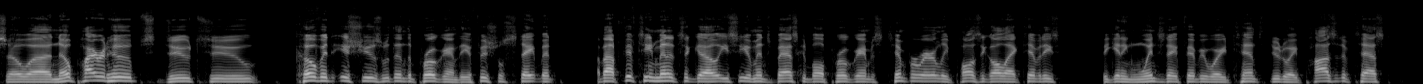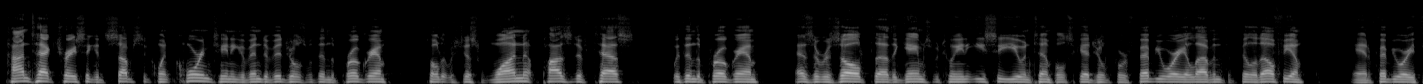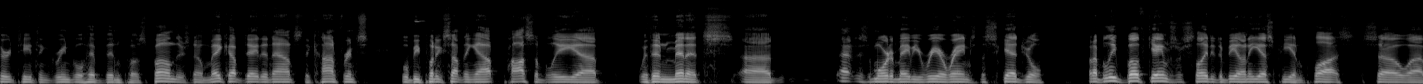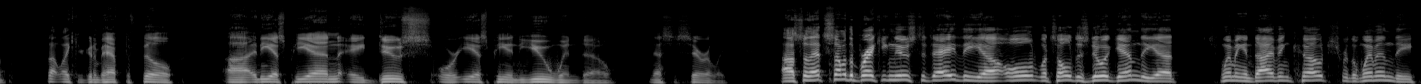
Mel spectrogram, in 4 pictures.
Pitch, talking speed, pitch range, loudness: 125 Hz, 175 wpm, 115-140 Hz, -30 LUFS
